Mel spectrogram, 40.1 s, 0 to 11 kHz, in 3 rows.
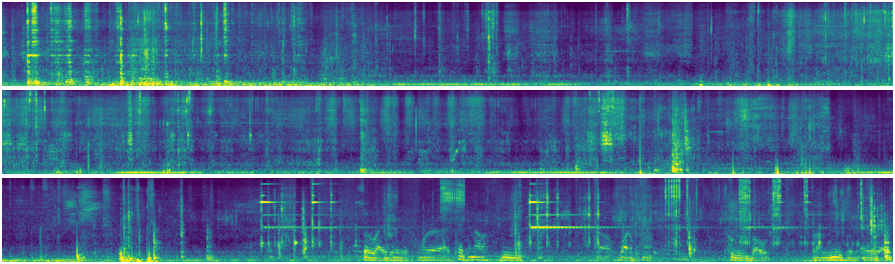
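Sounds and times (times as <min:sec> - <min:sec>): low hum: 0:30.6 - 0:40.0
wrench clicking and scraping metal: 0:33.2 - 0:40.0.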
